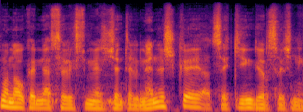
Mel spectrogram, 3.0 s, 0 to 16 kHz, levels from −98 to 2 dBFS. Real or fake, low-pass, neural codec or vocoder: fake; 14.4 kHz; codec, 44.1 kHz, 3.4 kbps, Pupu-Codec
